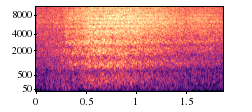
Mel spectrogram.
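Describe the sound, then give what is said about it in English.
Sea waves wash onto a beach in a steady, broad roar, swelling slightly then easing back, with a soft rush of wind over the surf and no voices. “And that's it. The last wave has come in and they're gone.”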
